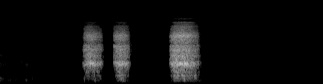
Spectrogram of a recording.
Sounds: Sniff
